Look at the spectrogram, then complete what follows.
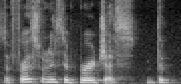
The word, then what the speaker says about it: Burgess: The first one is the Burgess, the Burgus, I don't even know how to pronounce it. Just think burgers. And instead of the R at the end, you add another S.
